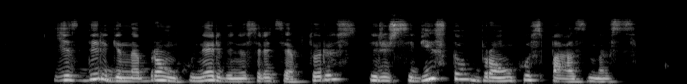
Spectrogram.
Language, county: Lithuanian, Marijampolė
